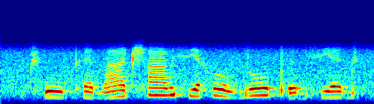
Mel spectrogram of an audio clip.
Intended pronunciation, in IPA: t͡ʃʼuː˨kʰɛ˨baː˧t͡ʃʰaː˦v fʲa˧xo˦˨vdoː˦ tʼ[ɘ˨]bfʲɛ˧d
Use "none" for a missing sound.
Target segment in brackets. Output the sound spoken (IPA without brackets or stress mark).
ɘ˨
